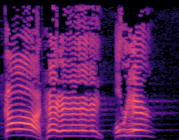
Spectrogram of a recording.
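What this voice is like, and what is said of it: Yelling. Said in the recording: “I'm yelling,”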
